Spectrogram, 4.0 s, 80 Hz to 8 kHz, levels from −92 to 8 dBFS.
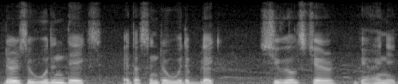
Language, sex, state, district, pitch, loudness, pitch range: English, male, Nagaland, Dimapur, 110 Hz, -18 LUFS, 105-120 Hz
